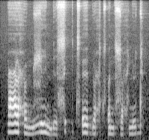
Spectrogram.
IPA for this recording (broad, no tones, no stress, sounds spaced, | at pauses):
ʕ i ħ y m ɮ i n ɗ i s | t͡sʼ e ɠ y ħ t͡sʼ ə n s y ħ n y d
